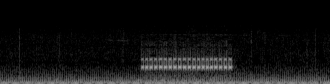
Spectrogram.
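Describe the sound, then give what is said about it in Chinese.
A telephone rings in a dramatic scene: one burst of fast, trilling electronic bell, about a second long, rising clearly above a quiet low hum with no voices. “你不想接电话？”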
